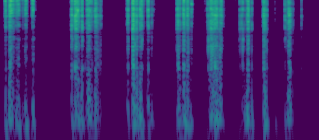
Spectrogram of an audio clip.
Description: foley stone rock carve engrave scratch with small sharp metal spike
